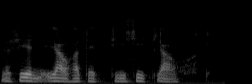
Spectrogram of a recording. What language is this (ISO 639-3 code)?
fin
